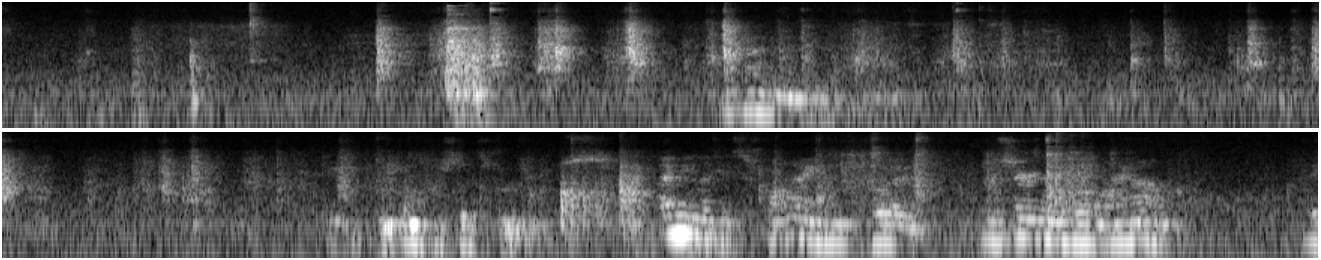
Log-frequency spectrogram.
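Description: Irregular knocks, clicks and clatter of objects being handled and rummaged through in a box on a table, with a denser clatter about three seconds in. Quiet voices talk in the background, mostly in the second half.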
